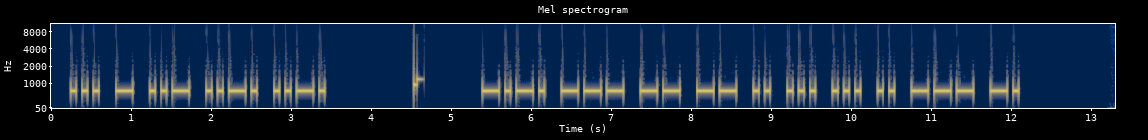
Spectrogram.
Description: Morse code, heard as a keyed tone, about 17 wpm, 700 Hz. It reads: STUFF COMMISSION
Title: Sentences from Top 1400 Words - New Word Drill Alt - 17wpm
